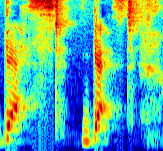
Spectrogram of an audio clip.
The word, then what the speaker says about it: guest: então aqui por exemplo guest guest você não vai pronunciar ele gasto muitas pessoas falarem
